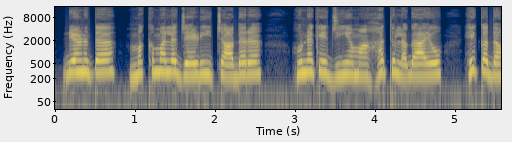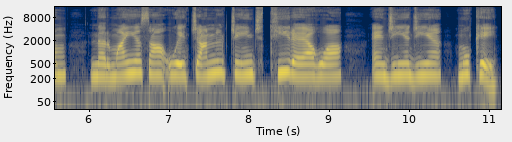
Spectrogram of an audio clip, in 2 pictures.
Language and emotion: Sindhi, neutral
